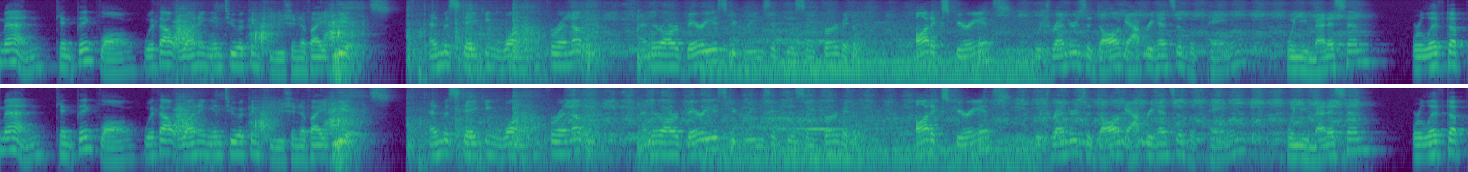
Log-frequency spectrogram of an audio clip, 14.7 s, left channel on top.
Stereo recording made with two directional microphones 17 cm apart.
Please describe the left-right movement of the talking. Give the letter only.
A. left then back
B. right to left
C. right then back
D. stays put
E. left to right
D.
